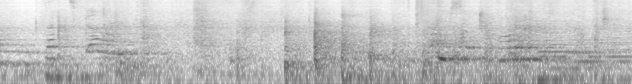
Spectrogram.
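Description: Footsteps knocking on a hard, paved cave walkway, with indistinct voices now and then. Background music fades in near the end.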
